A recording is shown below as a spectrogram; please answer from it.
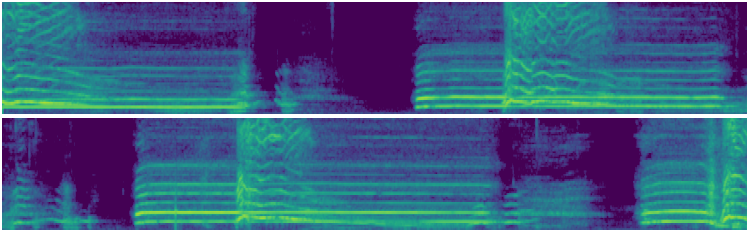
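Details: A long-haired Chihuahua howls along to a song being sung, in three drawn-out, high, wavering bouts.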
